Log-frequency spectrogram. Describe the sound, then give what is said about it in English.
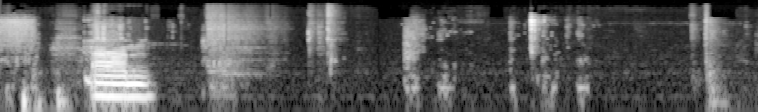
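A short voice is followed by scattered clicks and soft thuds, like a handle turning and the door to a room being shut, with quiet pauses between the bumps. “can you close the door to this room?”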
